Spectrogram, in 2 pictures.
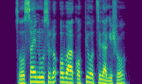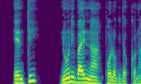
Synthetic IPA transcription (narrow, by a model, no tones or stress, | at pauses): t͡sʼo̞ːsːɐjnuːsɪlɔʔɔbaːkʼɔpːɪo̞ːt͡sːɪd̪ɐɡɪʃɔ | ʔɛnt̪ːɪ | nuːnɪbɐjnːaːpɔlɔɡɪd̪ɔkːɔnɐ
